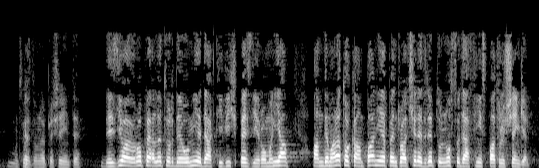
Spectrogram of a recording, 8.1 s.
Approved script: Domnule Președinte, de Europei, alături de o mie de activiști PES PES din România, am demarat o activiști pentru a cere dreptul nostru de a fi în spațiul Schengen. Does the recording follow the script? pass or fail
fail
